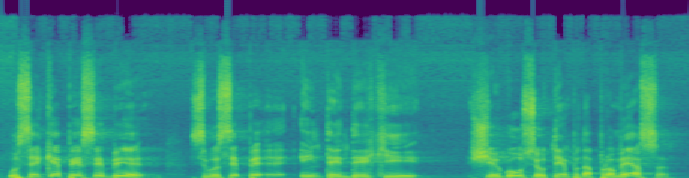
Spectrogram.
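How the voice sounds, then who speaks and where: A man's voice: fairly high pitch, a little slow, fairly bright tone. A man preaching a sermon as pastor, repeating phrases and putting questions to the congregation.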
